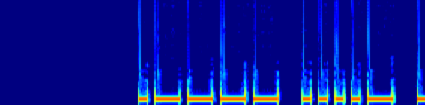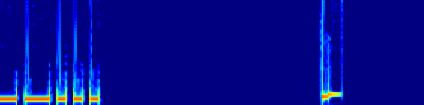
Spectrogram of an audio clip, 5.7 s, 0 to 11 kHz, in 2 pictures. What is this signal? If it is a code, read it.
Morse code, heard as a keyed tone, about 22 wpm, 700 Hz. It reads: 147
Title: Numbers - 3-Digit 22wpm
